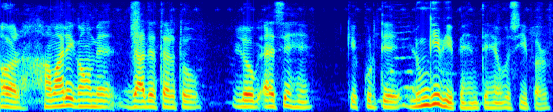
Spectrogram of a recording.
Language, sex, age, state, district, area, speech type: Urdu, male, 18-30, Bihar, Saharsa, rural, spontaneous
